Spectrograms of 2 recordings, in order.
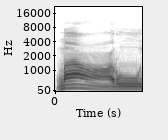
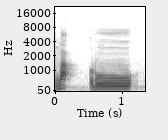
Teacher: Ain sukun mempunyai sifat tawassud ya. Tawasut ada aliran suara sedikit. Marru jangan tertahan. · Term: tawassut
